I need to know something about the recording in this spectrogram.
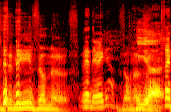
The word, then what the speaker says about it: Villeneuve: Mel is ahead of how do we say Denis Villeneuve? Denis Villeneuve.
